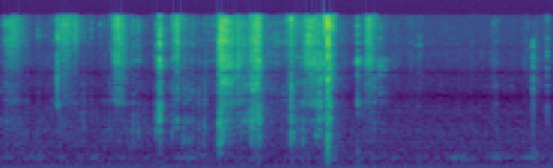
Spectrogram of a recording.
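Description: Stiff playing cards flick and rustle as they are shuffled through by hand.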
